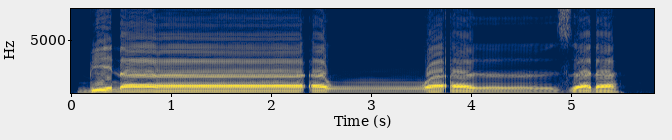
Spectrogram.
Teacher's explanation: Kalau di sini huruf setelahnya adalah huruf waw, maka tanwinnya kita masukkan kepada huruf waw kemudian ditahan gunnahnya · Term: idgham bi gunnah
